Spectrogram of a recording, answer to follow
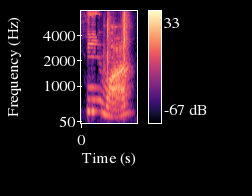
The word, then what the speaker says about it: quinoa: make it with vegetable broth or just water quinoa is the ingredient that is was new to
